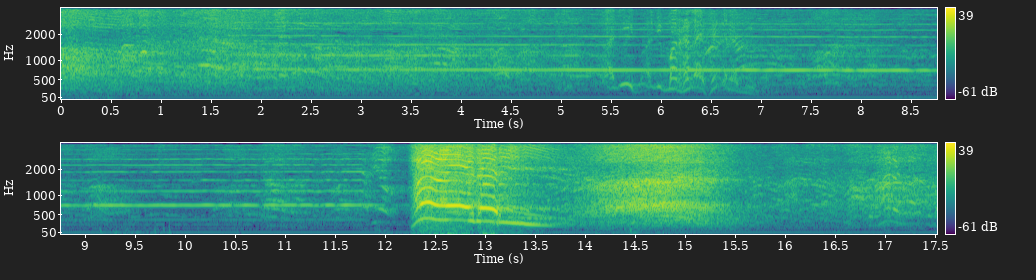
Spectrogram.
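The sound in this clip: A crowd at a religious gathering shouts slogan responses in unison, two loud massed bursts of voices near the end that rise sharply above a long, quieter, steady stretch before them.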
